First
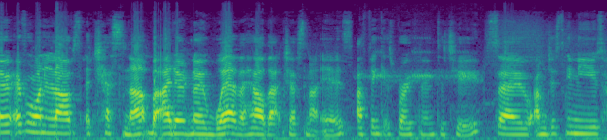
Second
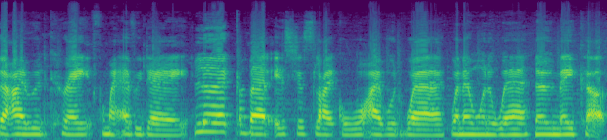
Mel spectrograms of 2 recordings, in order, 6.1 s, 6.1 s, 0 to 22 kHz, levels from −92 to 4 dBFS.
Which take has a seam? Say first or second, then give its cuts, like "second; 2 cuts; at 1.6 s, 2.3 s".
second; 1 cut; at 2.4 s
